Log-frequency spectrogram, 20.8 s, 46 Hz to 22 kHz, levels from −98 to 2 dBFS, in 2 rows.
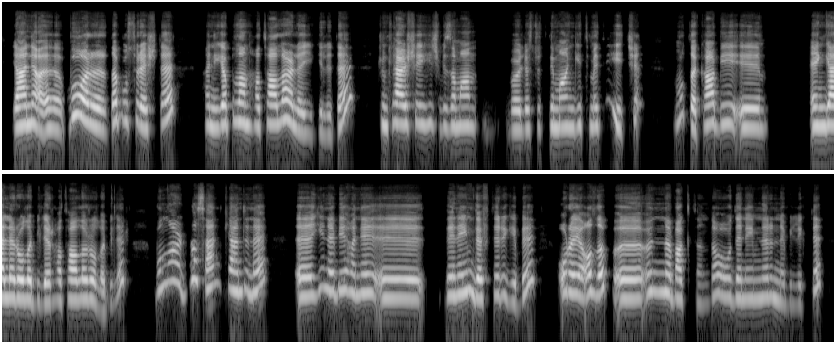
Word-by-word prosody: Yani, 240 +2 +8
a 210 - +6
ııı, 210 -2 -2
bu 345 +1 +4
arada 260 -1 +5
bu 280 - -9
süreçte, 265 - 0 0.4
hani, 235 -2 -4
yapılan 260 +2 +2
hatalarla 250 +1 +3
ilgili 180 -1 -8
de, 235 - +1 0.4
çünkü 245 +1 -8
her 255 -1 +9
şey 250 0 -4
hiçbir 235 -3 -11
zaman 235 0 -3 0.4
böyle 210 +1 -4
süt 225 +2 -22
liman 225 0 0
gitmediği 235 +2 -7
için 205 - -10 0.4
mutlaka 255 - +2
bir, 250 -1 -5
eee, 220 0 0 0.6
engeller 235 +1 +4
olabilir, 210 -3 +2
hatalar 225 +1 +1
olabilir. 195 - -4 0.4
Bunlar 405 +6 -4
da 470 +1 -4
sen 410 -3 -2
kendine, 310 0 -2 0.4
eee, 250 +1 +2
yine 310 -3 -3
bir, 310 +1 -3
hani, 280 -2 -5
eee, 235 -4 -1 0.3
deneyim 270 +3 -1
defteri 240 +2 -2
gibi 260 - -6 0.3
oraya 280 -4 +2
alıp, 275 +2 +1
ııı, 230 0 +2
önüne 290 -2 -3
baktığında 230 +1 -4
o 245 -2 -7
deneyimlerinle 230 -2 -7
birlikte 190 - -10
240 Hz, 140 wpm, -22 LUFS, 225-275 Hz, 0.6 s, her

